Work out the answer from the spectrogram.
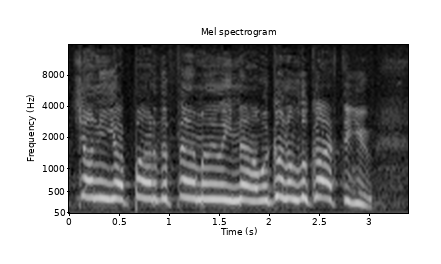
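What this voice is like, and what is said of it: Mafia Godfather-style impersonation. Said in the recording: “my very excellent Godfather impersonation”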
